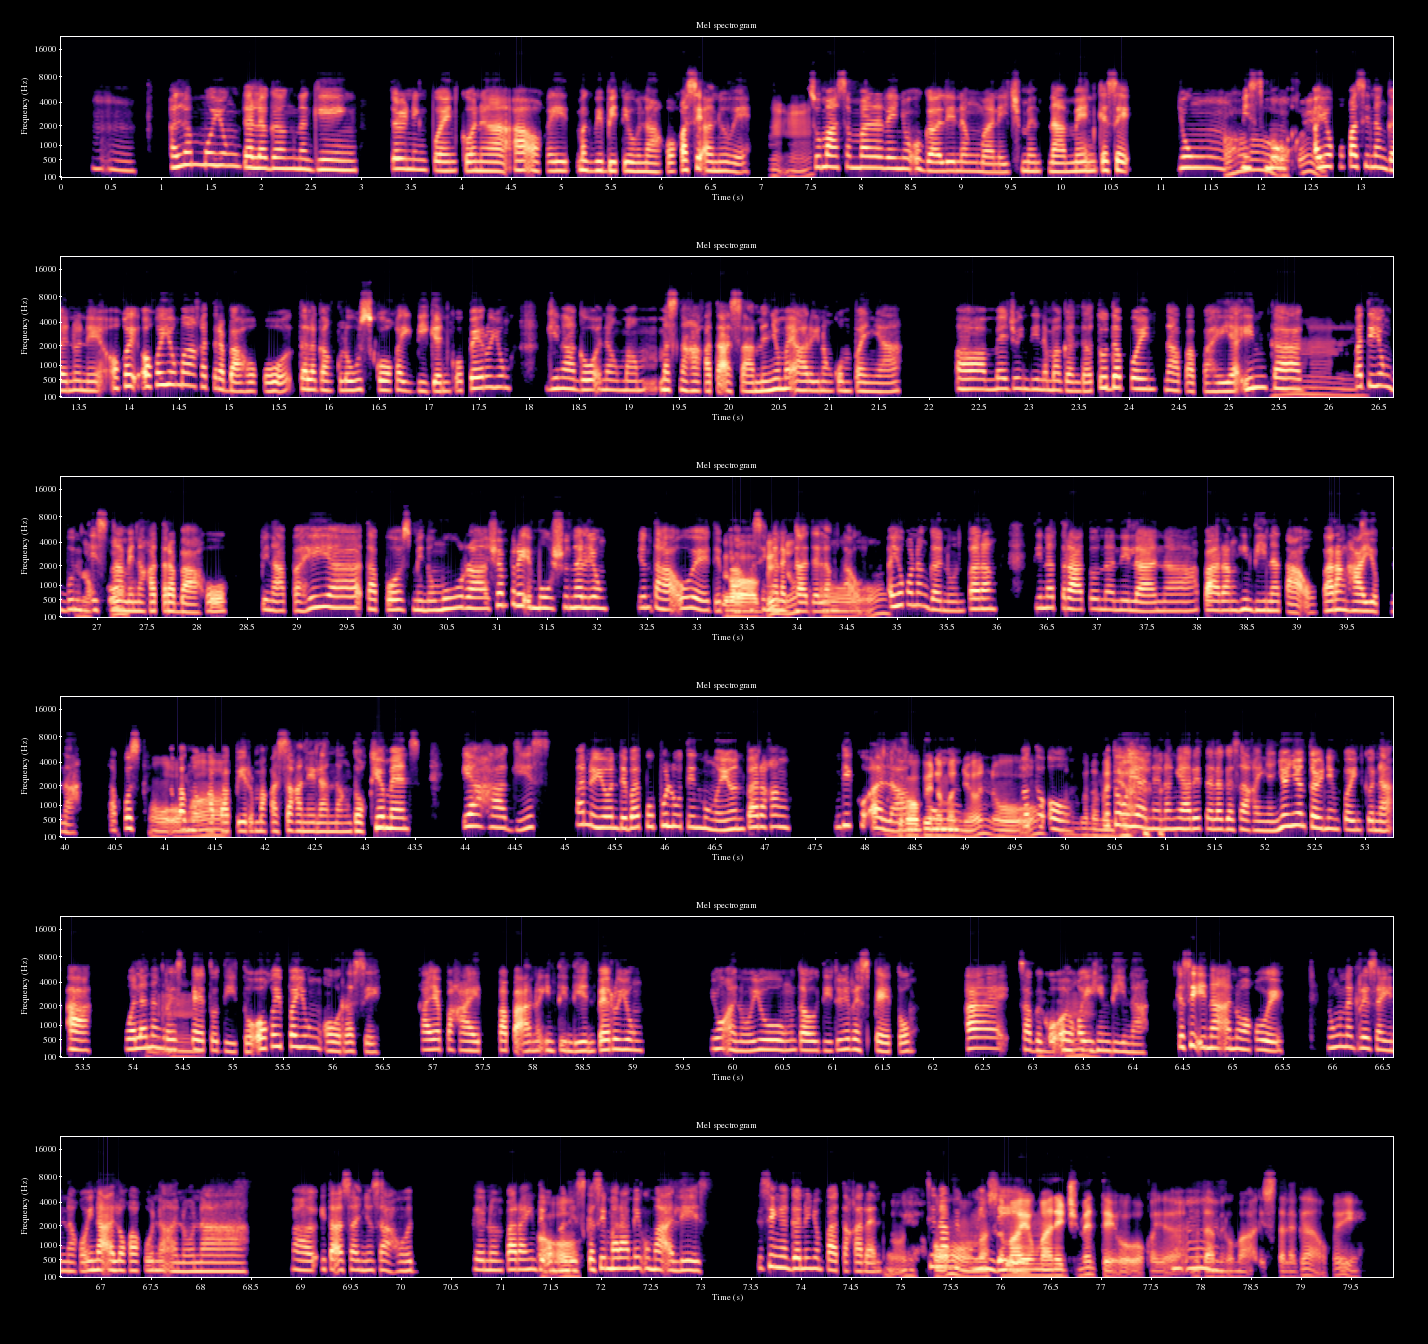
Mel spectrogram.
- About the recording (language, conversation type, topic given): Filipino, podcast, Ano ang pinakamahirap sa pagbabalansi ng trabaho at relasyon?
- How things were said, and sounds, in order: tapping; in English: "turning point"; in English: "management"; in English: "to the point"; other background noise; in English: "documents"; lip smack; chuckle; in English: "turning point"; in English: "management"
